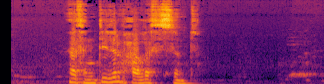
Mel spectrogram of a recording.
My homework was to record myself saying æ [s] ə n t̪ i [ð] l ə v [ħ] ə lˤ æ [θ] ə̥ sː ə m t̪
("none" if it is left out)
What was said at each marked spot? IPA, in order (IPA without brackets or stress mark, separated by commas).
θ, ð, ħ, θ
